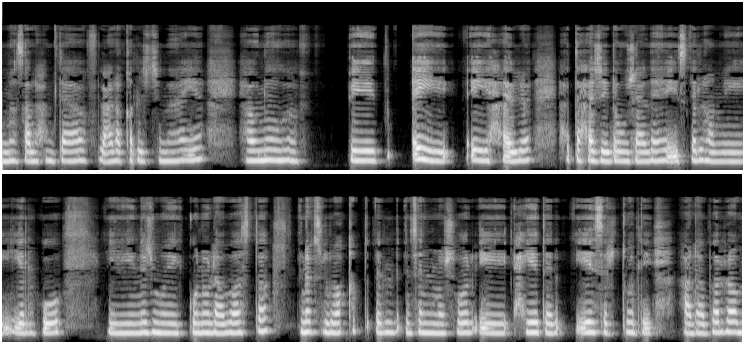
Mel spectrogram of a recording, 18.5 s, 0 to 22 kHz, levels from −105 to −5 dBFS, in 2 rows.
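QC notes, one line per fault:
Throughout: HE-AAC compression, likely at around 16 kbps, with heavy damage. Nothing reaches above 12.3 kHz, and the treble below that is synthesised from copied lower bands, so harmonics misalign across the crossover and s sounds turn gritty, metallic and lispy.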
